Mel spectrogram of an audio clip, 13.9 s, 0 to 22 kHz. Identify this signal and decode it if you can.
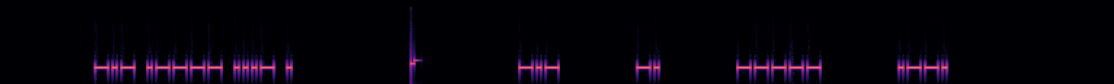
Morse code, heard as a keyed tone, about 22 wpm, spaced as for 11 wpm, 700 Hz. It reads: K1VE KN0P
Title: USA Call Signs - 6x Character Spacing - 22wpm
